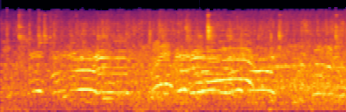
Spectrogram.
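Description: Several people's voices overlapping, indistinct talk and calling out, over a steady low hum.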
